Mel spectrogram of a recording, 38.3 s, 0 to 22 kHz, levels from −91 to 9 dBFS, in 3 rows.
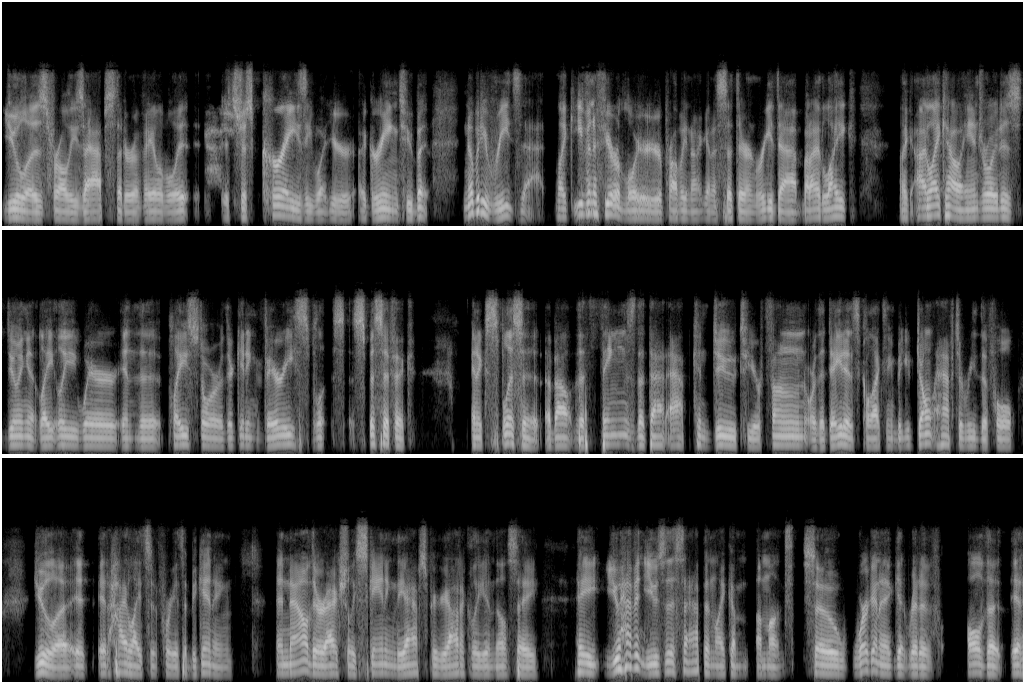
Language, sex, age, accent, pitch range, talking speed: English, male, 30-49, American, 95-115 Hz, 195 wpm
